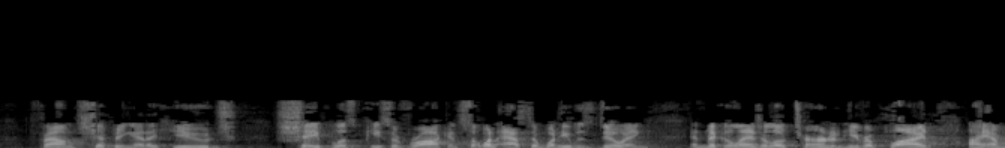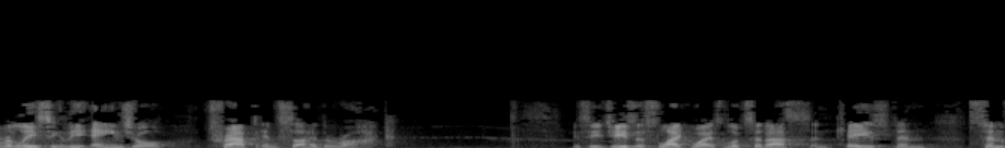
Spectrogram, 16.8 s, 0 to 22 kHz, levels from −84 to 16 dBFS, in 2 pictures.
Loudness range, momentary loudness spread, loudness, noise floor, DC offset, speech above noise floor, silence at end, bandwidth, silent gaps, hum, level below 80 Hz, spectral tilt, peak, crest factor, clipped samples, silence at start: 6 LU; 14 LU; -30 LUFS; -67 dBFS; under 0.1%; 36 dB; 0 s; 7.2 kHz; none; none; -70 dBFS; -2 dB/octave; -8 dBFS; 24 dB; under 0.1%; 0.35 s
